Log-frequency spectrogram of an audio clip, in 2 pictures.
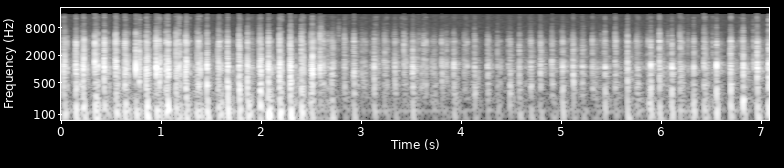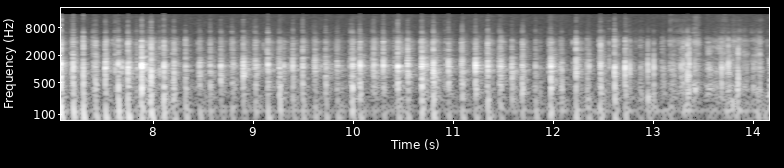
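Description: Fingertips and nails tap and scratch a small, hollow, green printed cardboard tea box held in both hands. The result is a fast, steady stream of dry, crisp clicks with a hollow papery tone, louder and fuller in the first couple of seconds. It then settles into lighter, brighter tapping with a scratchy texture for the rest of the clip.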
